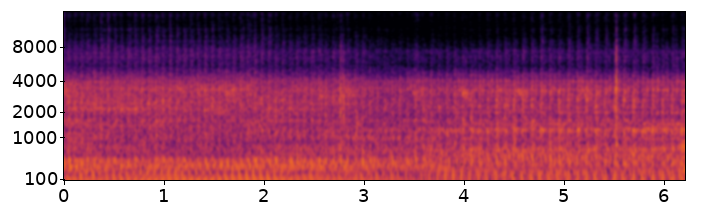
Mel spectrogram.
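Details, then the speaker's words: 2008 MX 4-speed motorcycle, original engine and exhaust: uneven, lumpy idle with faint irregular tapping over the beat; seller says engine knocks slightly (ngelitik), rough, needs service. "Itu aja sih, langsung saja ya, dengarkan suara mesinnya. Suara mesinnya kasar, perlu diservis."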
